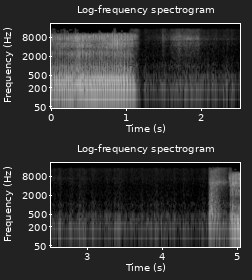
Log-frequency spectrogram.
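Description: A loud, rough, buzzing breath, a quiet pause, then the next one starting: snoring in a sleeping dog.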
